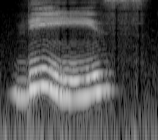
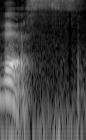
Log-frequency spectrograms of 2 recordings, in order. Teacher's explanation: The tongue is very tense and high for the E sound, but it's more relaxed and a bit lower for the I sound. Conversely, for the word these, your tongue needs to be high in the mouth and very tense, because this word does use that long E sound.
